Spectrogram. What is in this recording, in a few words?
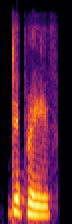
"deprave", Indian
